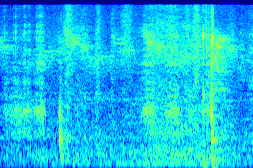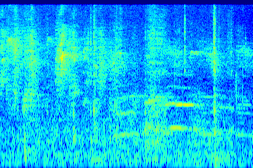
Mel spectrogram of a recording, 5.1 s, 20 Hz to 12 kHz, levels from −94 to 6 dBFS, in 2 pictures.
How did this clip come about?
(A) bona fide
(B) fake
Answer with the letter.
A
